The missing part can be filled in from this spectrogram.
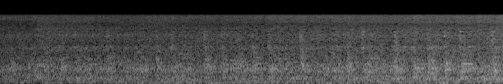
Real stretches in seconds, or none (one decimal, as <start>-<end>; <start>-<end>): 0.0-5.0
